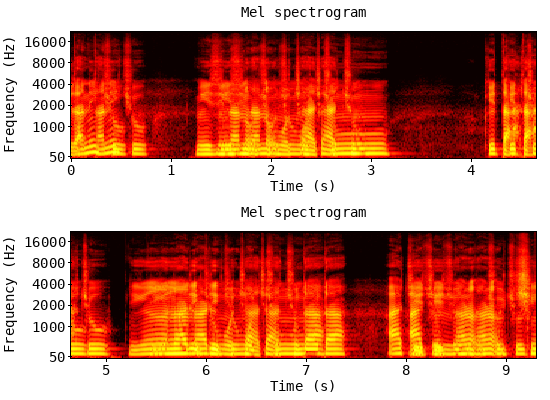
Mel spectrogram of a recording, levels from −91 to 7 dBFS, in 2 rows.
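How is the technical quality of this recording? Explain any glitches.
The recording has one clear problem running the whole way through. A doubled audio track: the speech is likely mixed in twice out of step, so a full-strength copy trails about a fifth of a second behind, making a dry, slapback-like echo.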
